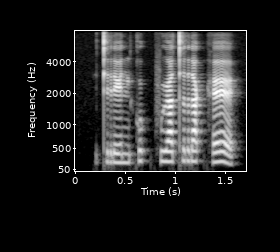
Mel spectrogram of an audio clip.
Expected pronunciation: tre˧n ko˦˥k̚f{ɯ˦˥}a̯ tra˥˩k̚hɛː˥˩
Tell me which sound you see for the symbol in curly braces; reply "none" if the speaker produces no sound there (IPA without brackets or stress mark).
ɯ˦˥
